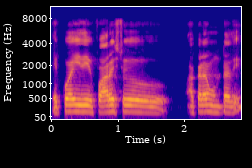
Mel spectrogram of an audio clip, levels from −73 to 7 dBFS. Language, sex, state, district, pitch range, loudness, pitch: Telugu, male, Telangana, Karimnagar, 140-155 Hz, -14 LUFS, 150 Hz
